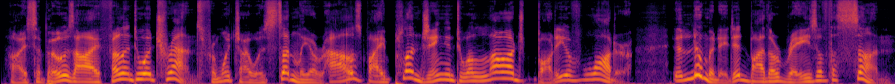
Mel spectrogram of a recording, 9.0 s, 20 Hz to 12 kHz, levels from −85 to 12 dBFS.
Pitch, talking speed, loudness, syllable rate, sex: 160 Hz, 190 wpm, -19 LUFS, 5.4 syllables/s, male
